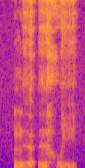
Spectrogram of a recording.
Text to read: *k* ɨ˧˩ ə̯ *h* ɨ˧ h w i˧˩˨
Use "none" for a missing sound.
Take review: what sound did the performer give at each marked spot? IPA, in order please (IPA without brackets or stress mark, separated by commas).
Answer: ŋ, ʔ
